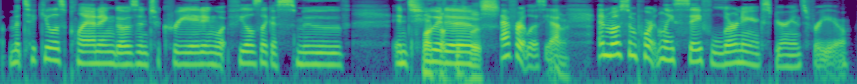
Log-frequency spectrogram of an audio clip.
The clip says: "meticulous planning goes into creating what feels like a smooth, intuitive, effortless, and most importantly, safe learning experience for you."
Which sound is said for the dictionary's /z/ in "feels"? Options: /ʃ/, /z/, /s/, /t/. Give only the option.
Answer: /z/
